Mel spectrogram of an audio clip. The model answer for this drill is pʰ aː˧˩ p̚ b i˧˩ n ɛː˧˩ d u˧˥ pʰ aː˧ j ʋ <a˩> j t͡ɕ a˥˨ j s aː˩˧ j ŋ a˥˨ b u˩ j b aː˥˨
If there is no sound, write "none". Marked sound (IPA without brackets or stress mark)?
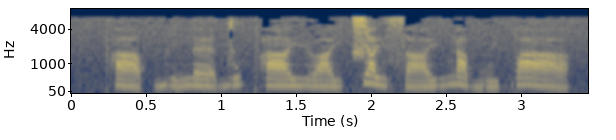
a˩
